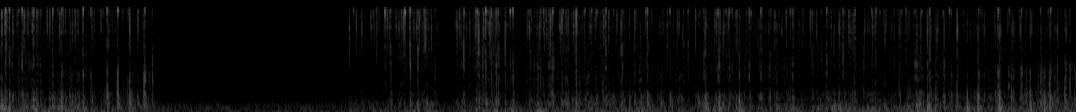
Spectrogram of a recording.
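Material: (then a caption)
Stone chips. Long nails scratch the surface of a small, hard, pebble-encrusted metal-frame clutch bag covered in glued stone chips and standing open. Dense, gritty, bright scratching fills the clip, with a brief quieter pause early on where only a low hum remains before the rough, irregular scraping resumes.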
